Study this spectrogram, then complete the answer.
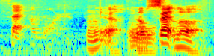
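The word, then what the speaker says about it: Setteamoure: out my name okay so s e t t e a m o u r e that is set am more yeah you know set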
